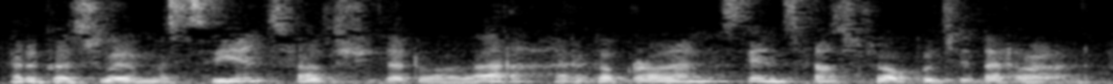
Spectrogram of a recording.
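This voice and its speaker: A woman's voice: medium pitch, very fast, a little mellow, a little hiss or hum. A young woman reading aloud steadily as a student presenter. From Indonesia. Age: young adult.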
